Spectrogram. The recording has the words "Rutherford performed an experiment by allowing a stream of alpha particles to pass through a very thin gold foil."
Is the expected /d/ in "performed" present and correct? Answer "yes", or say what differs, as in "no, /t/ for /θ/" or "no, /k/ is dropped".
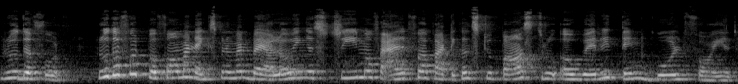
no, /d/ is dropped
